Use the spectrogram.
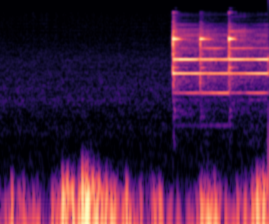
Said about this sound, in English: There we go, the bell's back and it's rung for another week.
